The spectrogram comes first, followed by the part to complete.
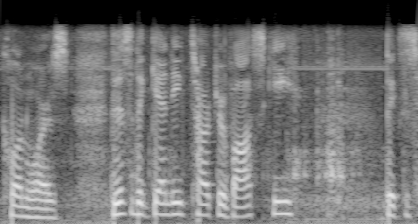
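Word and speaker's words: Genndy Tartakovsky: wars but just clone wars this is the gandhi tartrovoski this is how you say his name the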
